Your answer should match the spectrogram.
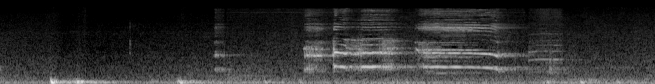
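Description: A rooster crow: one long pitched call starting about three seconds in and lasting about two seconds, held steady and dropping at the end, after a couple of dull thumps in the first two seconds.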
